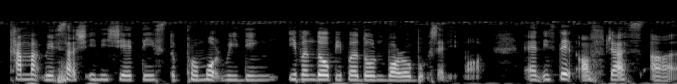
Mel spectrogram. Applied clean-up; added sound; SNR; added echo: classical method Wiener filter.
